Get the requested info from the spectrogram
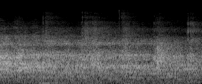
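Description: Theatre audience clapping in a steady, even burst of applause.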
